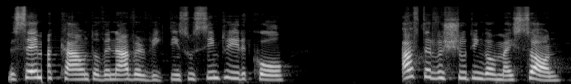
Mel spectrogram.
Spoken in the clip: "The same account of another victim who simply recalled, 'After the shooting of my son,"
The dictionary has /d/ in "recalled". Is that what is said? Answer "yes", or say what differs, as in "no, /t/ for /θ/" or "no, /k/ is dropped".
no, /d/ is dropped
